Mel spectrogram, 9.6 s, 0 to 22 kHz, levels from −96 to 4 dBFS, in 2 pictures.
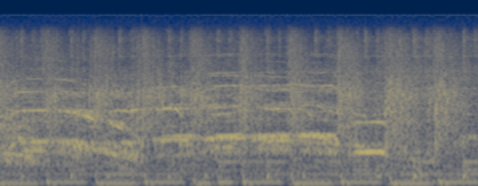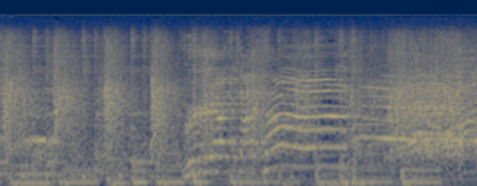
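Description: From 3.28 s until the end, a thin fixed-pitch tone sits under the sound at 8 kHz. This is USB whine: the bus polls in 125-microsecond microframes, and that rhythm of current draw leaks into the audio path through shared power or ground. It sits roughly 30 dB below the signal. Unlike mains hum, which lives at 50 or 60 Hz and its low harmonics, this tone is high and steady.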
